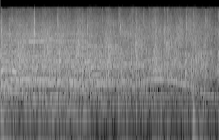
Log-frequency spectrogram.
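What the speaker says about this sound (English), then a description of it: "Let's get a round of applause for that." Steady applause from an audience fills the whole moment, a dense even patter of clapping with a faint crowd murmur beneath.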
